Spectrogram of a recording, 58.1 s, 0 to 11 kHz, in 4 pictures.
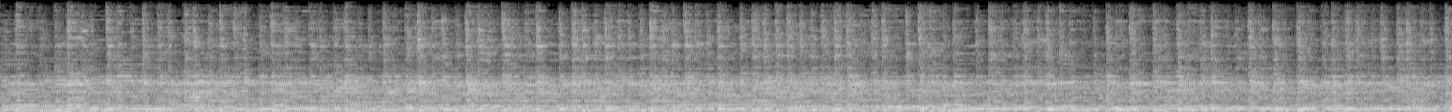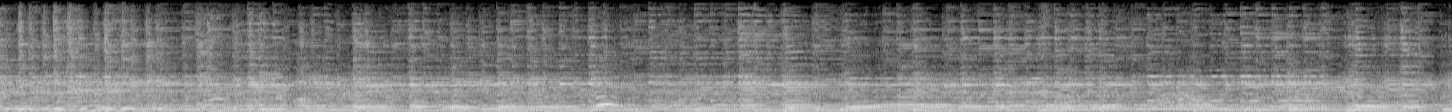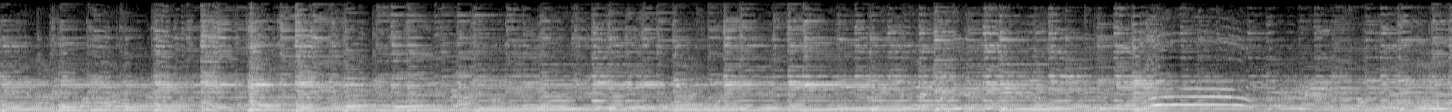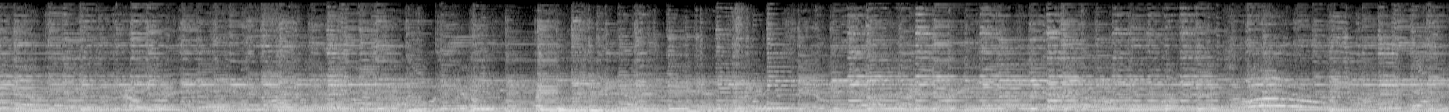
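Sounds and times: twelve-string acoustic guitar: 0.0 - 58.0.

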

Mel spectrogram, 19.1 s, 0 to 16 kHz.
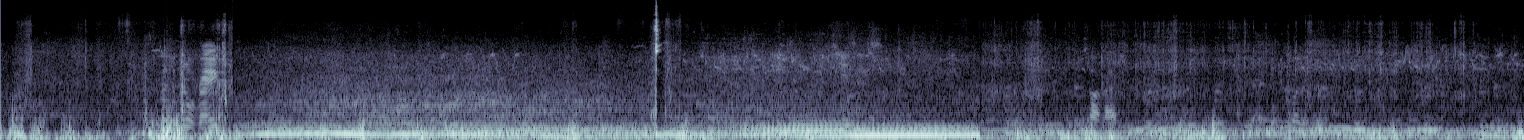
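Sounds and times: golf club striking ball: 8.1 - 8.7.

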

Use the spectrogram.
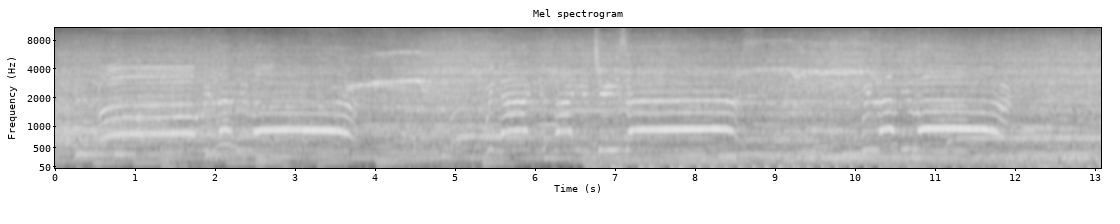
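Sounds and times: worship band playing chords: 0.0 - 13.0
low bass: 6.8 - 13.0.

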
